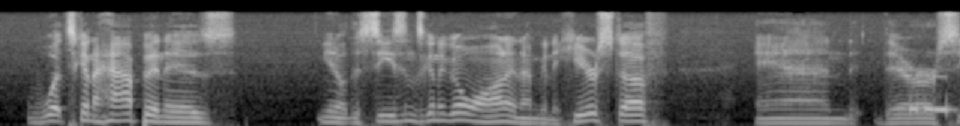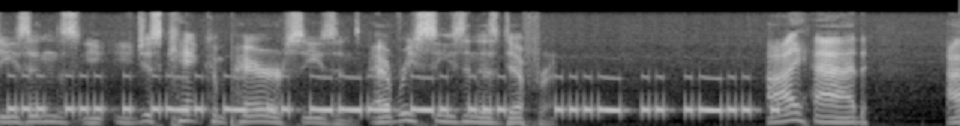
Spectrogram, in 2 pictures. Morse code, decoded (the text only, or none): ASSERTIONS VILE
